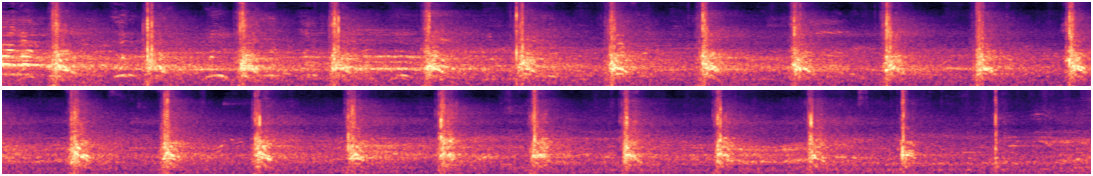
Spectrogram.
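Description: A gathering of mourners doing matam, beating their chests in unison in a steady rhythm of about one slap a second, with a crowd's voices calling between the strokes.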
